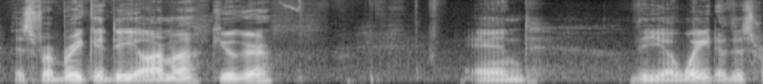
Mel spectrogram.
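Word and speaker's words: Fabrica de Arme Cugir: The proper pronunciation is Fabrica di Arma Cougar, and the weight of this rifle is 9.5 pounds.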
